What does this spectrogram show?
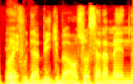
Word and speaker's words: Phuc Dat Bich: si il s'appelle réellement F that Beach puisque c'est comme ça que nous on le prononce à l'européenne il faut savoir que étant donné ses origines ça devrait se prononcer foodabic et foodabic bah en soit ça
